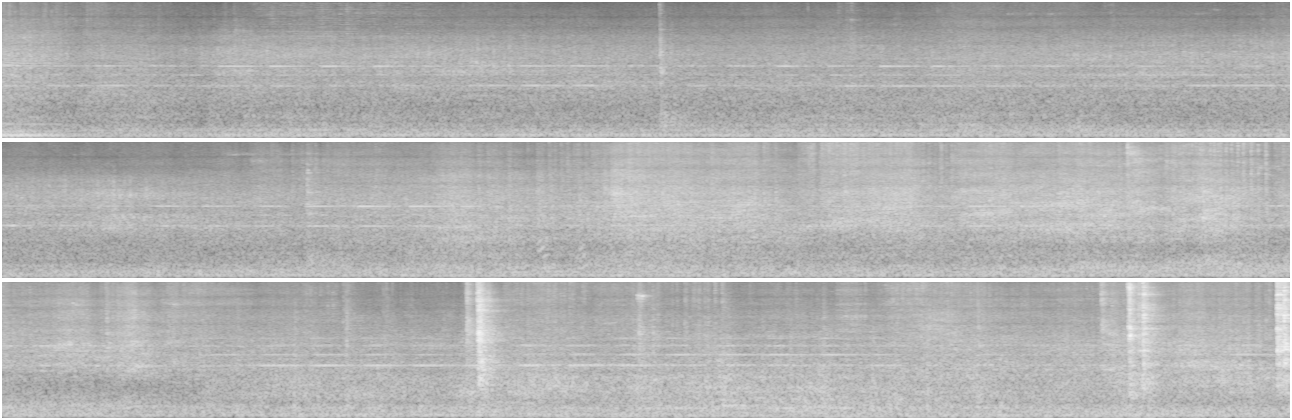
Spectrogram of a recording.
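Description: Double-stack container freight train rolling past: a steady rumble of steel wheels on the rails, with two sharp clanks about five seconds apart near the end.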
